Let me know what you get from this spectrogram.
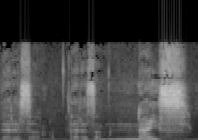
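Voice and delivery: soft awed whisper. Real, not acted. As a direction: whisper it, impressed. Reacting to strong beer.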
